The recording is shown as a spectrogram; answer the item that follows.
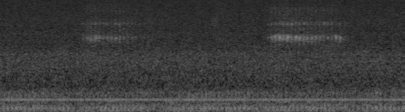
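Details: Ragdoll cat Sumomo purring at bedtime during her sleep routine at home: a soft, continuous low rumble with two faint breathy swells, over a steady electrical hum.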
